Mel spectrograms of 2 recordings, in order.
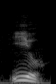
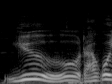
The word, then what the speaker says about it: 言う: 말씀 한자와 관련된 단어 이유 이것을 이유라고 읽기도 합니다만 또 you라고 읽기도 해요 비슷한 경우가 입구가 있습니다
